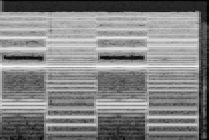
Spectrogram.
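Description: Canadian Alert Ready emergency alert attention signal: two chord-like groups of steady electronic tones alternating about every half second at an even level, cutting off suddenly at the end before the alert message.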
